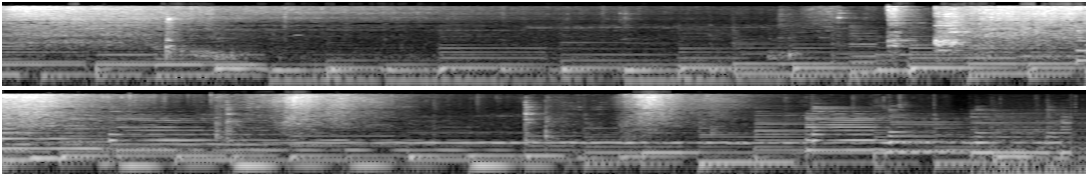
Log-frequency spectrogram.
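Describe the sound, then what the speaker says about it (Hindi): Steady sizzling and crackling of cumin and asafoetida tempering in hot ghee in a pan, under continuous background music. "और इसमें मैंने छौंक लगाया है"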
